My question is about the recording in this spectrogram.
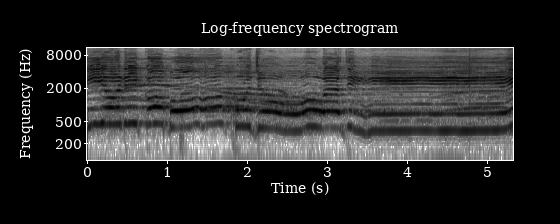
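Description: A woman singing into a microphone over a stage PA, ending on a long held note.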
